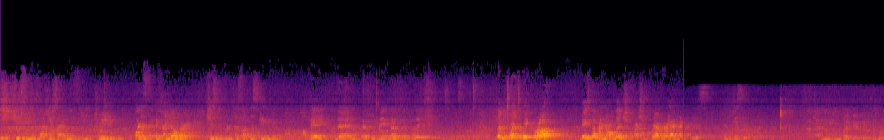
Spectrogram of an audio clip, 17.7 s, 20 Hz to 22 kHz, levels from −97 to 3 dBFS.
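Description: At 13.66 s there's a 20 ms gap, then nothing above 8.5 kHz and faint new background noise. The input likely switched to a poorer device.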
